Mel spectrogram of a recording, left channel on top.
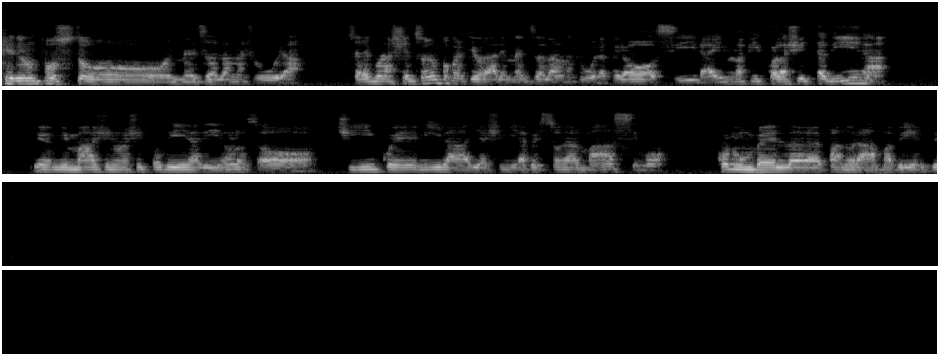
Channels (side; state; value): right; silent; 57 dB below the other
